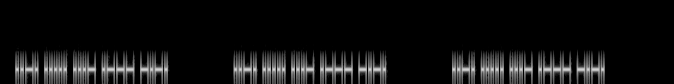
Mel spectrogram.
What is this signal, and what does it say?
Morse code, heard as a keyed tone, about 50 wpm, 700 Hz. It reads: F5VJC F5VJC F5VJC
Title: Call Signs Repeated 2x - 50wpm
